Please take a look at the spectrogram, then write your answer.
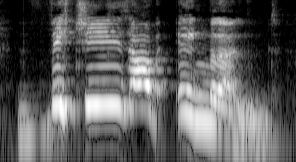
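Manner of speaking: slow, high, loud call to the hall; witch's shout. A narrator's reading. The Grand High Witch calls the room to order, shouting. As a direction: summon the crowd with a witch's shriek. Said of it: "shouted the Grand High Witch".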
